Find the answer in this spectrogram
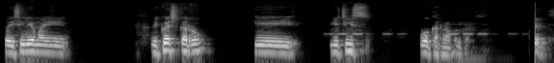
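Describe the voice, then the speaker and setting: A man in his thirties with a Hyderabadi accent, giving an earnest, halting news interview. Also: a little high, warm tone. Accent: Hyderabadi Hindi. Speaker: interviewee, complainant. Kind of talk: news interview, recounting an attack.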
